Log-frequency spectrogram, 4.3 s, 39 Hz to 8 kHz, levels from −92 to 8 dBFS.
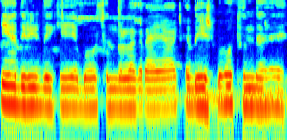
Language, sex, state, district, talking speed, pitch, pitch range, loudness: Hindi, male, Uttar Pradesh, Ghazipur, 195 wpm, 140 Hz, 135-145 Hz, -14 LUFS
